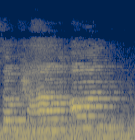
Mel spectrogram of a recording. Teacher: The t for count is taken off, but it links to the sound on. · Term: linking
